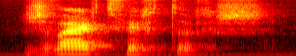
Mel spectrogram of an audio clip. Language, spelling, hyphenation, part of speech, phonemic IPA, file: Dutch, zwaardvechter, zwaard‧vech‧ter, noun, /ˈzʋaːrtˌfɛx.tər/, Nl-zwaardvechter.ogg
- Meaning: a swordfighter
